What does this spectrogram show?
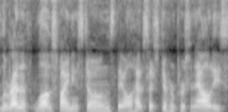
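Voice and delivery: ordinary talk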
